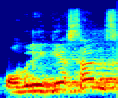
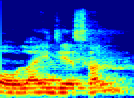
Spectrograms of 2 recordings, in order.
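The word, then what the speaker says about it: obligations: अब नेक्स्ट वाली हेडिंग है ऑब्लिगेशंस ड्यूटी। देखिए यहाँ पर इसको ध्यान से पढ़ लेना, ऑब्लिगेशंस पढ़ते हैं इसको, कोई लोग पढ़ते हैं इसको ओब्लाइजेशन, बट वो गलत होता है इसका प्रोनाउंसिएशन।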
